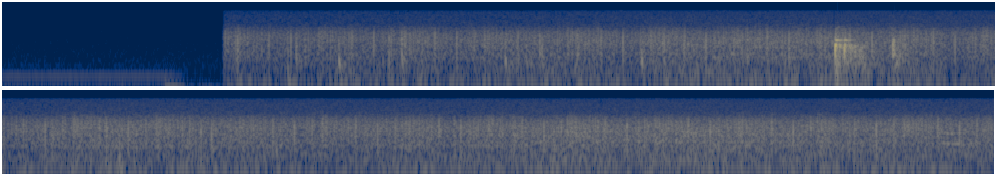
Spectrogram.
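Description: Steady hiss of a quiet old film soundtrack on a TV channel, cutting in after about a second of silence as the channel changes. One short click comes about four seconds in.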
